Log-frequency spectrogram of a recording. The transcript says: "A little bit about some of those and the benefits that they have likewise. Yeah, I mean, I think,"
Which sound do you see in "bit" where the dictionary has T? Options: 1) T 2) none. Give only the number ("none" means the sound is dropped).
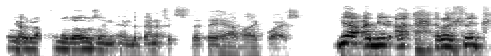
2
